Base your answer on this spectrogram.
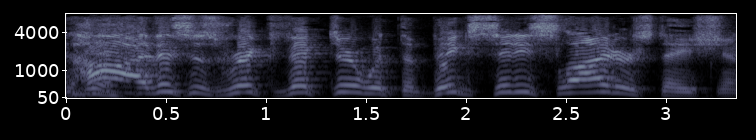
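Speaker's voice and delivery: very high-pitched TV ad pitchman voice. Watching a wrestling match, the speaker jokes, doing Rick Victor as TV pitchman. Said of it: "sounds like he would be somebody selling products on TV".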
